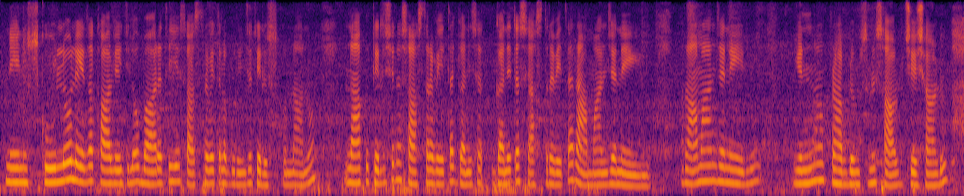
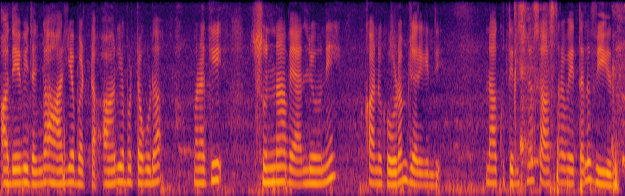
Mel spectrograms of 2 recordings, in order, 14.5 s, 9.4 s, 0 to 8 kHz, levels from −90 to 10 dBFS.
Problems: constant background noise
